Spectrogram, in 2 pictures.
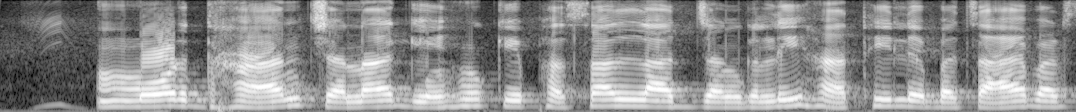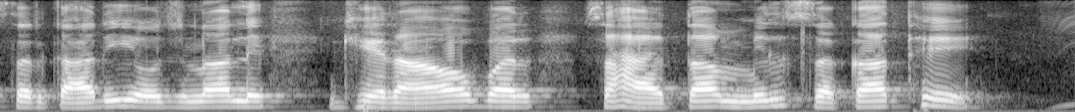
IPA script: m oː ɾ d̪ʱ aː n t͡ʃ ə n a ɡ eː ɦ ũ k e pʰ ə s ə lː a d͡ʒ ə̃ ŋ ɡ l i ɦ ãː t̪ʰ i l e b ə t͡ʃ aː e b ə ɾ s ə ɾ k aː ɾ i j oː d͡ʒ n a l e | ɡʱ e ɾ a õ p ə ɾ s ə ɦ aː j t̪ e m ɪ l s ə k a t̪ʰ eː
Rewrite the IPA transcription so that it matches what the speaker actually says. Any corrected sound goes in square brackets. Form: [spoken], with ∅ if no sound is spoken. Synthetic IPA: m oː ɾ d̪ʱ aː n t͡ʃ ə n a ɡ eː ɦ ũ k e pʰ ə s ə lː a d͡ʒ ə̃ ŋ ɡ l i ɦ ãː t̪ʰ i l e b ə t͡ʃ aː e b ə ɾ s ə ɾ k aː ɾ i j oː d͡ʒ n a l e | ɡʱ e ɾ a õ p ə ɾ s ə ɦ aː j t̪ [a] m ɪ l s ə k a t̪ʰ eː

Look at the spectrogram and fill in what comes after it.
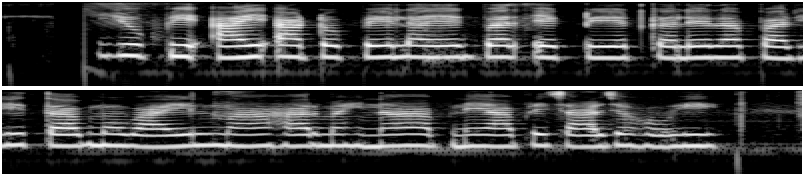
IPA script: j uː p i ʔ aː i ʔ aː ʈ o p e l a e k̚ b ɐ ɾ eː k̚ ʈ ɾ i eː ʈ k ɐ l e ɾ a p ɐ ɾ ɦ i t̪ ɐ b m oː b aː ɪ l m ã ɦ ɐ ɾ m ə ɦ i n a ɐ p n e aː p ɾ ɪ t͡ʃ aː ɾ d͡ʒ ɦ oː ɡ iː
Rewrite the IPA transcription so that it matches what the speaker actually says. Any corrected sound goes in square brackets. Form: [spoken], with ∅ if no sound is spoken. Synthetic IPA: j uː p i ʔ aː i ʔ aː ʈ o p e l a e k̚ b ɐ ɾ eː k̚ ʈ ɾ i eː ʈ k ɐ l e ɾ a p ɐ ɾ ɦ i t̪ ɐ b m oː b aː ɪ l m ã ɦ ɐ ɾ m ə ɦ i n a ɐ p n e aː p ɾ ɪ t͡ʃ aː ɾ d͡ʒ ɦ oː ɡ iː

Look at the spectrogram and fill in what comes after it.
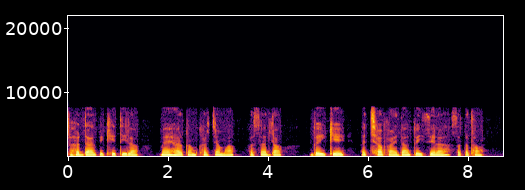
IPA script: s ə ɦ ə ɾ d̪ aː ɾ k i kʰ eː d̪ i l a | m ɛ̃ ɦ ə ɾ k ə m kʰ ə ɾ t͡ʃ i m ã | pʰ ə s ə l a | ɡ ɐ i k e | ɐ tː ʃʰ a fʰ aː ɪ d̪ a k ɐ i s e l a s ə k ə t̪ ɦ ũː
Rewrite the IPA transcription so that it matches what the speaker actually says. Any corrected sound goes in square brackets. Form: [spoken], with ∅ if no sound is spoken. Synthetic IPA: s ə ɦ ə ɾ d̪ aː ɾ k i kʰ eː [t̪] i l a | m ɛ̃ ɦ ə ɾ k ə m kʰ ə ɾ t͡ʃ [a] m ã | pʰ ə s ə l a | ɡ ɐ i k e | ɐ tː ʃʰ a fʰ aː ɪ d̪ a k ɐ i s e l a s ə k ə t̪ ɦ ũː

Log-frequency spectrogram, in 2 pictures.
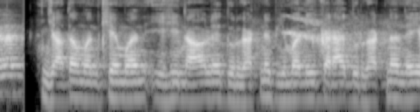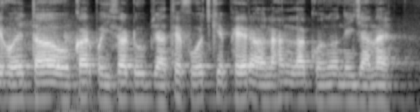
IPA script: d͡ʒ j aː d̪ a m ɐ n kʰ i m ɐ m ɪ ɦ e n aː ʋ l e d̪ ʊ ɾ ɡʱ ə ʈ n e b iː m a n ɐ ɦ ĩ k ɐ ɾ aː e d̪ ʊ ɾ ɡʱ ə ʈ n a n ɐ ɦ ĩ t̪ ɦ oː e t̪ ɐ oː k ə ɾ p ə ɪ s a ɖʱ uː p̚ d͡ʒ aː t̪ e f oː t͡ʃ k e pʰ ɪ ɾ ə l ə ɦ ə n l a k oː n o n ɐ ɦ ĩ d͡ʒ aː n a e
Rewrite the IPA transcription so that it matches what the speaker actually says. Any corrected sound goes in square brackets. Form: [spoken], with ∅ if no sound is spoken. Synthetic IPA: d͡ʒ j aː d̪ a m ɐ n kʰ [e] m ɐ [n] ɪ ɦ [i] n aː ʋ l e d̪ ʊ ɾ ɡʱ ə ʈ n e b iː m a n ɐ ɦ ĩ k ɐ ɾ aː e d̪ ʊ ɾ ɡʱ ə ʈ n a n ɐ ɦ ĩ [∅] ɦ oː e t̪ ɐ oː k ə ɾ p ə ɪ s a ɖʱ uː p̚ d͡ʒ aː t̪ e f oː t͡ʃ k e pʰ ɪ ɾ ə l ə ɦ ə n l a k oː n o n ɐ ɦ ĩ d͡ʒ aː n a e

